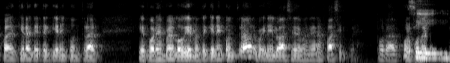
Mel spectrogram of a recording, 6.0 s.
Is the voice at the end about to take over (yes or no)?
yes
